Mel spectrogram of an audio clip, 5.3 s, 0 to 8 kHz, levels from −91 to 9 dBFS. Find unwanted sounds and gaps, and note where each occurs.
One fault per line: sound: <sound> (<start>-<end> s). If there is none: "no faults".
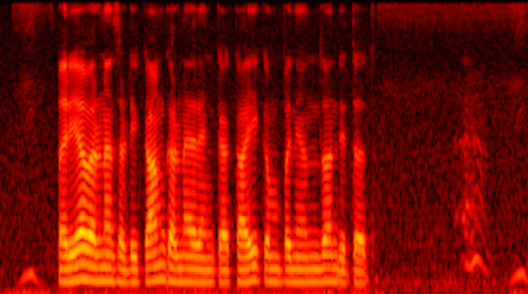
sound: throat clearing (4.5-4.9 s)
